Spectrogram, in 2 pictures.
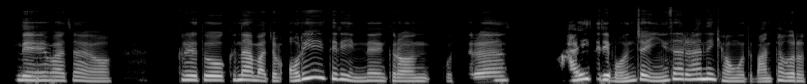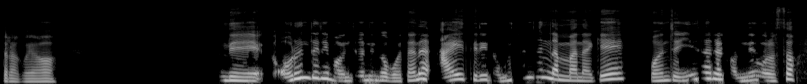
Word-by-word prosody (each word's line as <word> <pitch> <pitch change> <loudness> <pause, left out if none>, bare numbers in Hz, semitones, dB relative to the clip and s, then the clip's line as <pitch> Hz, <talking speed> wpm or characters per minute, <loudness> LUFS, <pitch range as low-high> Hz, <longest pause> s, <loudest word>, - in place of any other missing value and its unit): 네, 190 -2 +1
맞아요. 175 -5 -4 0.7
그래도 200 -2 +3
그나마 205 -3 +1
좀 165 0 -5
어린이들이 260 - +2
있는 170 +1 -3
그런 155 -1 -2
곳들은 175 +5 -3 0.6
'아이들이 220 +2 +4
먼저 170 +9 +1
인사를 200 +7 +1
하는 245 +1 +6
경우도 150 -6 -4
많다.' 145 +7 -3
그러더라고요. 140 -4 -4 1.7
네, 175 -2 +2 0.2
어른들이 290 0 +4
먼저 165 -5 -3
하는 195 -1 -2
것보다는 185 +7 +2
아이들이 215 +1 +1
너무 155 +4 -6
천진난만하게 230 - +1 0.2
먼저 180 +3 -1
인사를 240 +7 +1
건넴으로써 170 +6 -1
185 Hz, 295 characters per minute, -23 LUFS, 160-225 Hz, 1.7 s, 하는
